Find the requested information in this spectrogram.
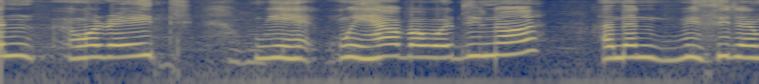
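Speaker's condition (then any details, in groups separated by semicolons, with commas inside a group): Cerebral palsy; from birth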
